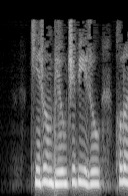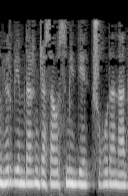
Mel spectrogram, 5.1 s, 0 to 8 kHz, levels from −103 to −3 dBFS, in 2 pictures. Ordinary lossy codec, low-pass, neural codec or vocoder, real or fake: MP3, 24 kbps; 7.2 kHz; codec, 16 kHz, 0.7 kbps, FocalCodec; fake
